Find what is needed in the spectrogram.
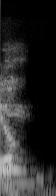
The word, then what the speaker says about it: Aoki: Aoki, maybe? Aoki came in. Oh yeah, Richard, yeah. That's how you say it.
